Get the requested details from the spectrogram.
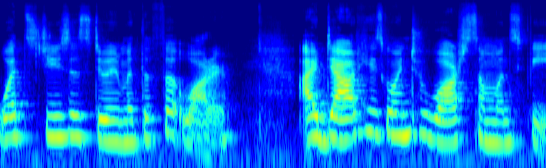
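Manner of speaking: usual speaking voice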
